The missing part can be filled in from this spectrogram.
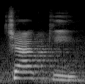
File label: "pie", Quechua Chanka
